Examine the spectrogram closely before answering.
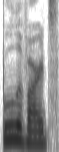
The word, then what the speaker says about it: boulevard: Vaudeville is vaud, ville, boulevard has a hard D at the end.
